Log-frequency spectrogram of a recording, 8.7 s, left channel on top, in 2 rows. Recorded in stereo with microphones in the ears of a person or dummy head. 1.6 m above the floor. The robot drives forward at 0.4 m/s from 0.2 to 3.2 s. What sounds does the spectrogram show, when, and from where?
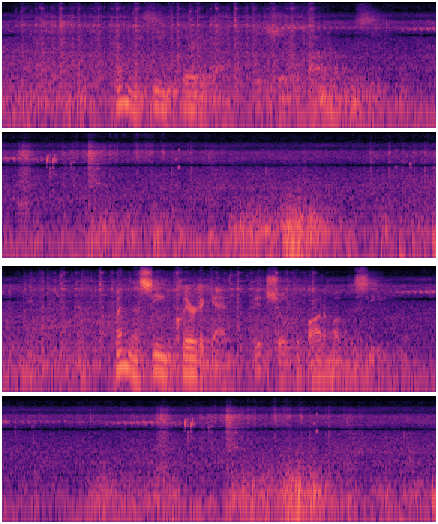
1.1 s a man speaking: 70° right (ahead or behind), 0.7 m; by 3.9 s 40° right (ahead or behind), 1.0 m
